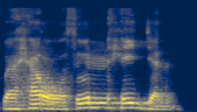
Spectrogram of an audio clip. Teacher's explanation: wa harsun hijr yang ro pertama tebal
